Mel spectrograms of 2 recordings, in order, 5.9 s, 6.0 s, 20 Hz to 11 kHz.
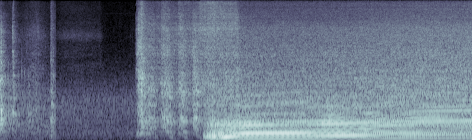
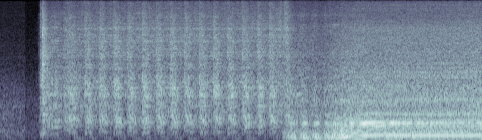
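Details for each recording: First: Toyota Yaris 1.5L 1NZ-FE with Scion xD fuel pump assembly, 2ZZ spark plugs and 1ZZ throttle body, after reseating a loose throttle position sensor plug: cranks, catches and revs cleanly, holding high revs unloaded without cutting out. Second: Toyota Yaris 1.5L 1NZ-FE after fitting Scion xD 2ZR fuel pump, 2ZZ plugs and 1ZZ throttle body spacer: cranks about three seconds, then uneven, lumpy, hunting idle in limp mode; misfires plus TPS code from unseated throttle position sensor plug.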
